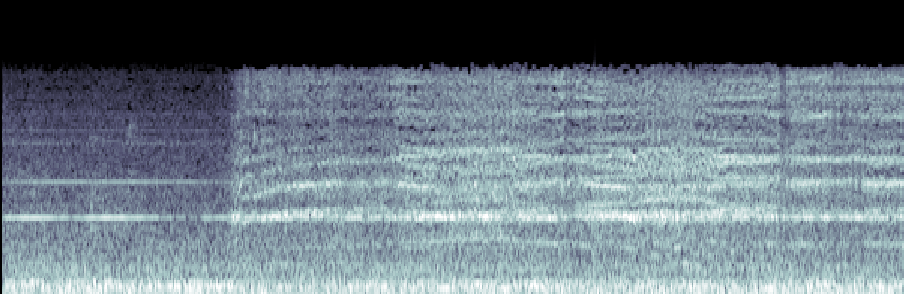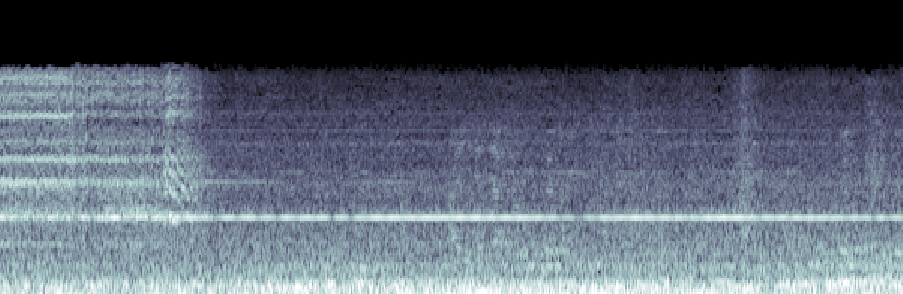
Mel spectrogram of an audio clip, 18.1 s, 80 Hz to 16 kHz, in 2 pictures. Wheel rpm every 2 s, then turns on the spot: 0, 110, 160, 160, 160, 80, 0, 0, 0.
none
